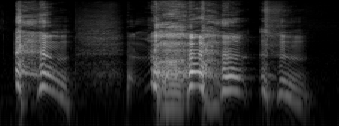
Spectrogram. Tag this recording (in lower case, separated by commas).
respiratory sounds, cough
